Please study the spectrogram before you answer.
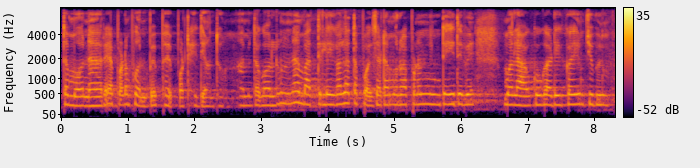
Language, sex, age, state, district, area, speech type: Odia, female, 30-45, Odisha, Puri, urban, spontaneous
